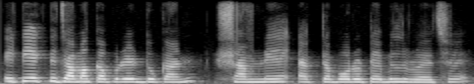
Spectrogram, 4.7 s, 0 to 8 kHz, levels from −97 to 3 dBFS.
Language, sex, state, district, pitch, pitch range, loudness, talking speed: Bengali, female, Tripura, West Tripura, 260 Hz, 250-270 Hz, -17 LUFS, 115 wpm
